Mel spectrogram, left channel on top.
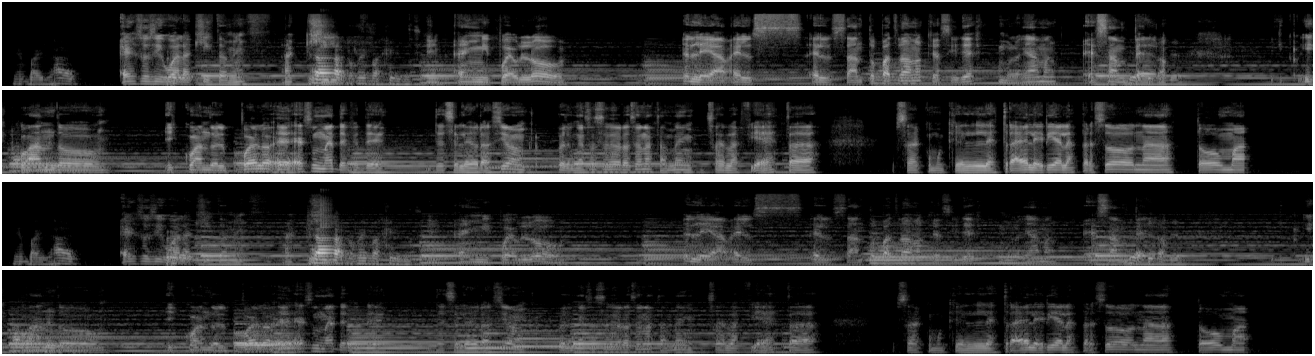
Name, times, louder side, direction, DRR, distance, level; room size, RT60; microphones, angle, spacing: voice 1, 0.1-0.7 1.6-1.9 3.0-4.2 11.2-11.8 13.2-13.7, right 1 dB, 5° right, 0.4 m, -31 dB
voice 2, 1.2-3.4 4.2-5.6 6.8-10.6 10.8-11.6 12.0-12.2 12.9-14.2 14.7-17.0 17.3-18.4 18.7-21.7 22.1-25.5, left 8 dB, 70° left, 0.3 m, -31 dB
sound 1, 1.9-16.3 16.6-21.0, right 2 dB, 40° right, 0.8 m, -37 dB
3.1 x 2.1 x 2.3 m
head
